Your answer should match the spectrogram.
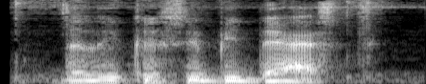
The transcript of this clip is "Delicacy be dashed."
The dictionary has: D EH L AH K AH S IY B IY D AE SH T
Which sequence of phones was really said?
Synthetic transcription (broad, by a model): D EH L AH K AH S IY B IY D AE S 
